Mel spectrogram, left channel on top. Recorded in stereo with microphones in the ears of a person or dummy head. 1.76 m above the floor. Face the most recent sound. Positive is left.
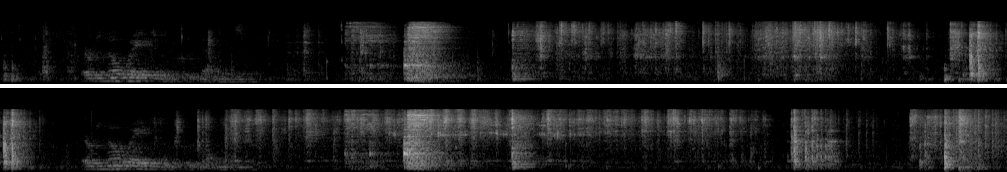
turn(degrees=-75)  # may be behind; listen again after turning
